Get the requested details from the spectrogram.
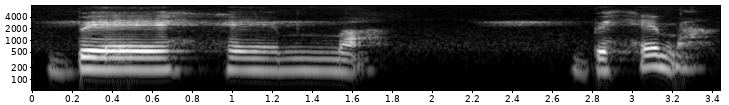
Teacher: kita harus membaca sewa ini dengan sewa yang moving, ya. E pendek, ya.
